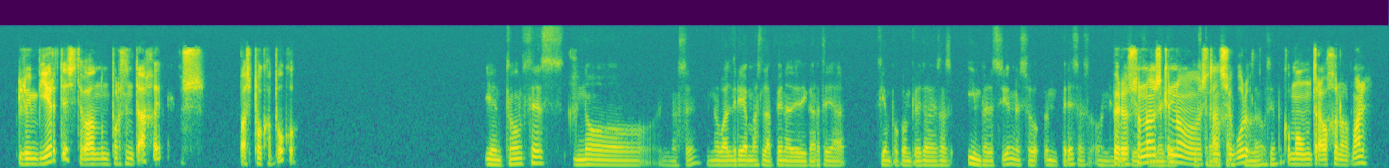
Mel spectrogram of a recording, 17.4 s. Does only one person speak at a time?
No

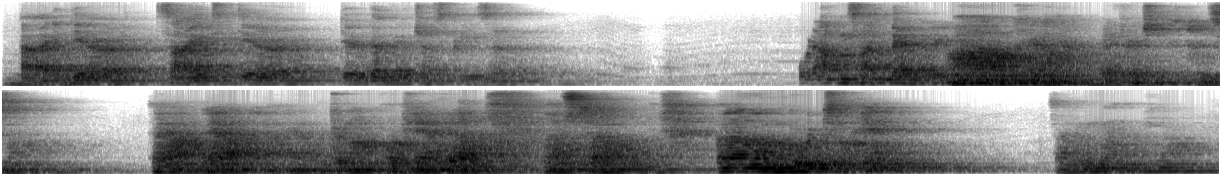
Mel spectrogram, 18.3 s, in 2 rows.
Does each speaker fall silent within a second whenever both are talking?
Yes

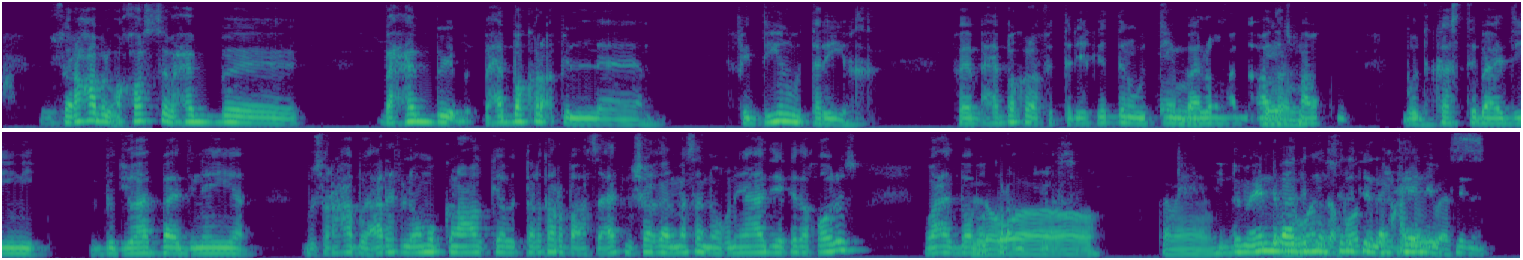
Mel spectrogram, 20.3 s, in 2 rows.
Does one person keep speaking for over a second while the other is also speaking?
Yes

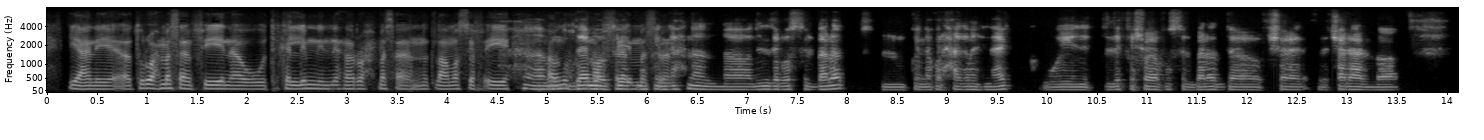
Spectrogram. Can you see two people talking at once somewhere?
Yes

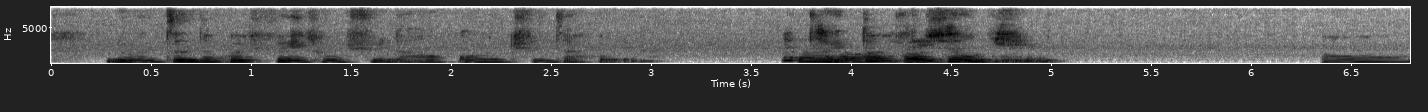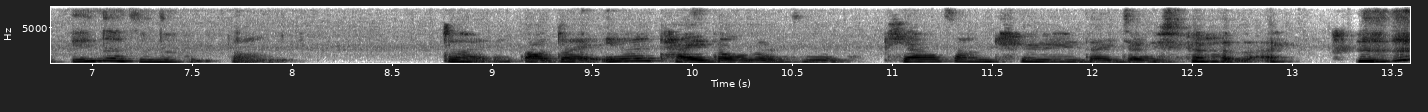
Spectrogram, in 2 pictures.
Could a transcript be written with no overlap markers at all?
No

